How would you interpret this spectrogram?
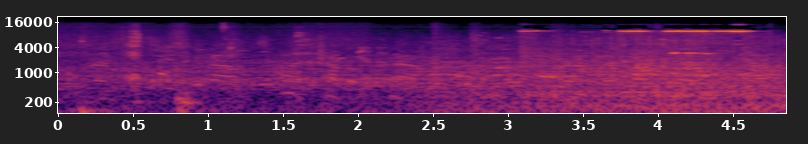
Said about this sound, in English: hears the sound of a car pulling up outside and stands up. He cautiously moves towards the front window. It's a black cab,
